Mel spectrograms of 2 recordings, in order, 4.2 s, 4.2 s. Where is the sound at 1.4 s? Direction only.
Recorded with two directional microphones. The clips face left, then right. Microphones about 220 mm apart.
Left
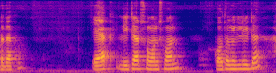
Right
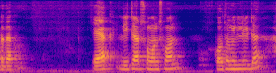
35° left (ahead or behind).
